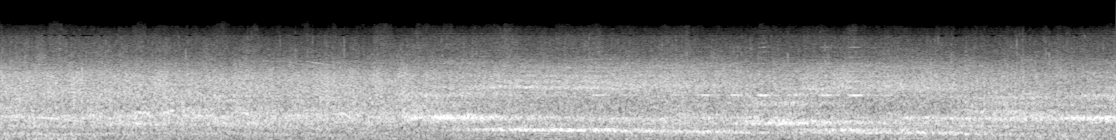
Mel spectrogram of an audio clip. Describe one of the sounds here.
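A crowd of fans chants and sings together.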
